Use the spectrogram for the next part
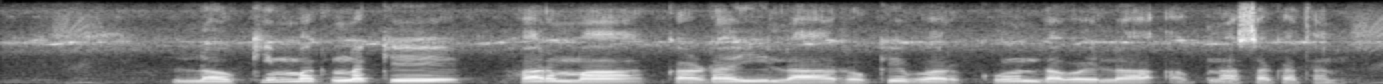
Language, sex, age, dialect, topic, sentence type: Chhattisgarhi, male, 18-24, Eastern, agriculture, question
